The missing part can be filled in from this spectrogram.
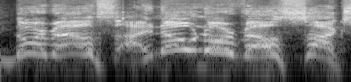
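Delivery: very high, all-caps yelling rant. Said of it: "He's always yelling at me".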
